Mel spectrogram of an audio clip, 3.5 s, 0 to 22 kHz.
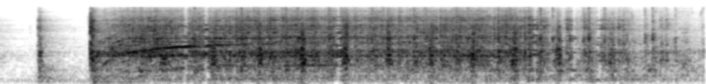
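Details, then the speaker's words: Rebuilt Kohler Command 20 hp engine cranked with the oil pressure switch removed to prime oil: steady spin at roughly four turns a second without firing, no binding or grinding; normal cranking and decent oil flow. "let's go spinner around a little bit and see what happens that's what we get ah it's got to fill up the oil filter too"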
